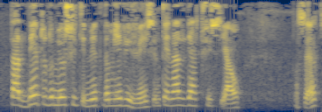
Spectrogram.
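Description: With ordinary pitch variation, a man talks in a high-pitched voice. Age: 70s. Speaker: poet and political activist. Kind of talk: interview conversation.

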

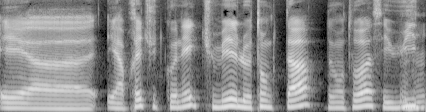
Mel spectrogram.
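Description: An ordinary speaking voice with ordinary pitch variation comes through in a dry, close sound with no echo. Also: man. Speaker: MMA fighter. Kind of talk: casual interview.

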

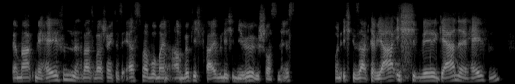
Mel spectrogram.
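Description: Here a man speaks at medium pitch and a fairly quick pace. His pitch varies in an ordinary way. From Germany, Berlin. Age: 30s. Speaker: sports lawyer. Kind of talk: interview. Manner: hesitant with fillers.

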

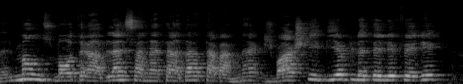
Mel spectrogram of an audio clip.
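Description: A man speaks with a Quebec accent at a high pitch. There is noticeable background noise. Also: hardly any pauses, big swings in loudness. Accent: Québécois French. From Quebec, Gatineau. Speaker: podcast host. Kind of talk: casual comedic monologue. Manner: animated.

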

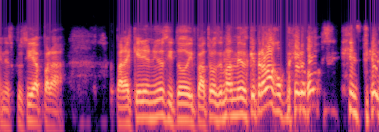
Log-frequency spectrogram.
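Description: A man with a fairly high pitch and lively intonation is heard in a dry, close sound with no echo. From Mexico City, Xochimilco. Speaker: football journalist, former player. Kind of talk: casual chat. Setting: live stream.

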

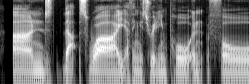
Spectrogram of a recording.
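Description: A man speaks at a fairly slow pace in a very deep, low voice, his intonation flat and monotone, with a dry, close sound free of echo on a very clean recording over a silent background. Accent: British. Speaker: music director. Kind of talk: casual chat.

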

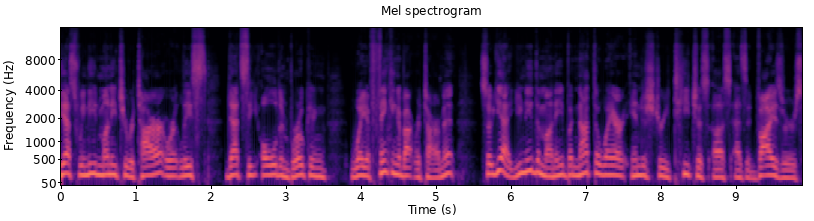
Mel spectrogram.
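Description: This man speaks at a fairly quick pace in a high pitch, with ordinary pitch variation and very even loudness. The recording is very clean, the background silent. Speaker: radio host and financial planner. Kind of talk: radio talk show. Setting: studio. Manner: fast.

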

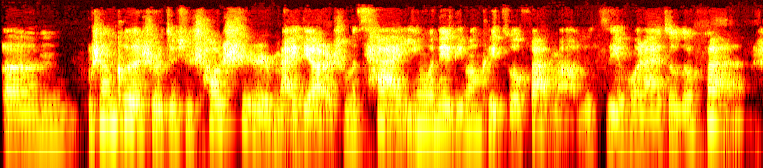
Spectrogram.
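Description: A normal speaking voice from a woman, fairly low in pitch, with ordinary pitch variation and a moderate pace. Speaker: fiction writer. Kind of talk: casual interview chat.

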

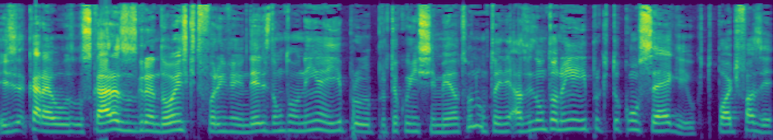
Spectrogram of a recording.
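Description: On a very clean recording with a silent background, a man talks at a very fast pace with high pitch and ordinary pitch variation. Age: 20s. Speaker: podcast host, digital entrepreneur. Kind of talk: solo podcast monologue. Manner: casual, filler-heavy.

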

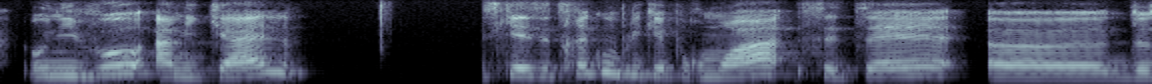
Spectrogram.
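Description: A woman speaks with a fairly high pitch. Her pitch rises and falls in an ordinary way. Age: 20s. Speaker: podcast guest sharing experience of depression. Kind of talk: personal testimony in casual interview. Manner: hesitant, many fillers.

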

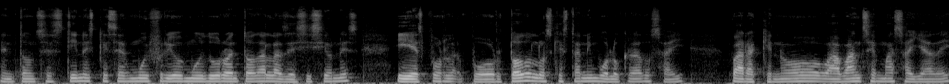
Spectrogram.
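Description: A man speaks in a fairly high pitch with a dark, mellow tone. His intonation is monotone and flat. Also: moderate pace. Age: 30s. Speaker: civil protection director, paramedic. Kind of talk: interview.

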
